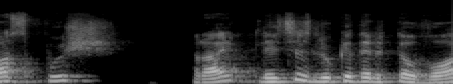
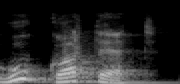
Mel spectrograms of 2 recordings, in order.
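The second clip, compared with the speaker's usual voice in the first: ordinary delivery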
